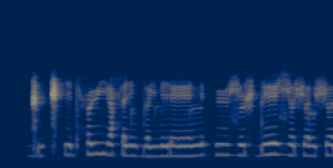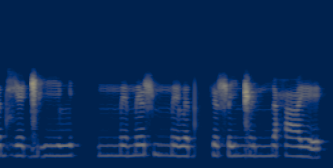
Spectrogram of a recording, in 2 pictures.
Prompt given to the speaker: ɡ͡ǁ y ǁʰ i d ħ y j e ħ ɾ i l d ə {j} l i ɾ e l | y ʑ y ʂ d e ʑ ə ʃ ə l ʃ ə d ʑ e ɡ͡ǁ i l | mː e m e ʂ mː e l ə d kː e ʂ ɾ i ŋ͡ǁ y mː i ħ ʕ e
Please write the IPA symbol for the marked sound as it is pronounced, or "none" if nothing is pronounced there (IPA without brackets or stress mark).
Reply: j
